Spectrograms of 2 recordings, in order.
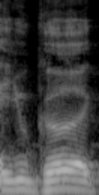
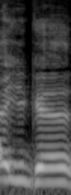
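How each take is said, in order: First: It is said curtly, without cheer. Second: It is said in a cheery way.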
